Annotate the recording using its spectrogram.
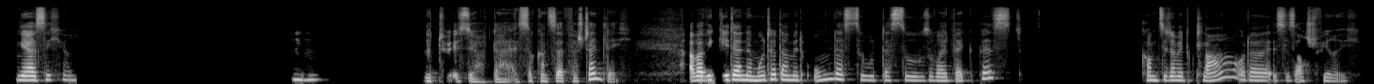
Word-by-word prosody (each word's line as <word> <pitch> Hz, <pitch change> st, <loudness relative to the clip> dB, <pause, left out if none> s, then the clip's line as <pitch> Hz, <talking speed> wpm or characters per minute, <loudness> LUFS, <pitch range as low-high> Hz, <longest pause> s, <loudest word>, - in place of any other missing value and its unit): Ja, 200 Hz, -1 st, +6 dB
sicher. 215 Hz, +1 st, 0 dB, 2.2 s
Mhm. 215 Hz, 0 st, -3 dB, 1.0 s
Natür 155 Hz, +1 st, -6 dB
ist 145 Hz, +1 st, +2 dB
ja 135 Hz, -4 st, -3 dB
auch 115 Hz, -, -13 dB
da 120 Hz, +1 st, -7 dB
ist 120 Hz, +4 st, 0 dB
doch 155 Hz, -, -7 dB
ganz 155 Hz, -2 st, -2 dB
selbstverständlich. 155 Hz, -, 0 dB, 0.6 s
Aber 195 Hz, -, +8 dB
wie 200 Hz, -, +4 dB
geht 210 Hz, +2 st, +1 dB
deine 210 Hz, -2 st, +7 dB
Mutter 205 Hz, +5 st, +3 dB
damit 215 Hz, -2 st, 0 dB
um, 215 Hz, +5 st, -2 dB
dass 235 Hz, -2 st, +1 dB
du 205 Hz, -3 st, -3 dB
dass 185 Hz, 0 st, +2 dB
du 185 Hz, -2 st, -3 dB
so 185 Hz, 0 st, -6 dB
weit 175 Hz, -1 st, -2 dB
weg 180 Hz, 0 st, -5 dB
bist? 280 Hz, 0 st, -2 dB, 1.2 s
Kommt 195 Hz, -2 st, 0 dB
sie 195 Hz, -, 0 dB
damit 190 Hz, -1 st, -1 dB
klar 270 Hz, -, -2 dB
oder 185 Hz, -2 st, -1 dB
ist 175 Hz, -, -1 dB
es 175 Hz, -, -4 dB
auch 165 Hz, -, -4 dB
schwierig? 165 Hz, -2 st, -9 dB
195 Hz, 155 wpm, -20 LUFS, 175-215 Hz, 2.2 s, Aber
